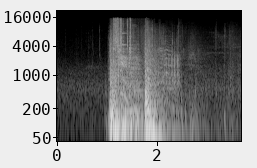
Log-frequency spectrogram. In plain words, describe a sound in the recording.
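A door bursts open with a loud bang.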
